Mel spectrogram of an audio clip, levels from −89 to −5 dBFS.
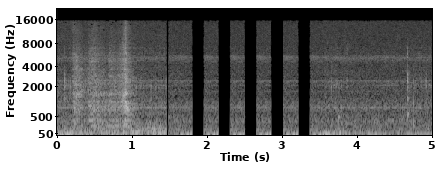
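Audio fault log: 1.80–3.56 s, stutter with silent gaps: the same 190 ms scrap of sound keeps coming back, five times over, each one followed by about 163 ms of dead digital silence, so it pulses at a steady 353 ms beat. That's most likely the player or stream stalling and, on every retry, replaying its last buffered fragment before running dry again. Whatever should have played through that stretch is simply gone.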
